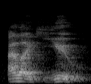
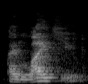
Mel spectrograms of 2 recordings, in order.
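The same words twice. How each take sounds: First: The stress is on "you". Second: The stress is on "like".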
